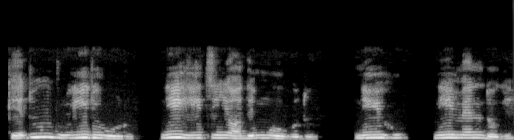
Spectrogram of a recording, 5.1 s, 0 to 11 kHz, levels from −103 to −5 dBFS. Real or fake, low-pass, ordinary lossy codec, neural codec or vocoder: real; 7.2 kHz; none; none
